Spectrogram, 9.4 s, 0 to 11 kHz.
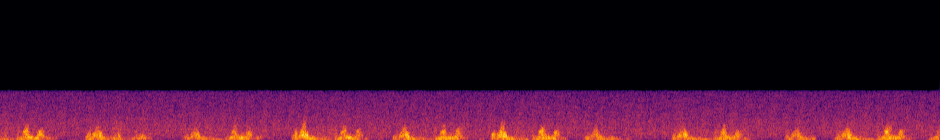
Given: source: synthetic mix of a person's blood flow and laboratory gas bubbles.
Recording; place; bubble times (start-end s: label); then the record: Doppler ultrasound of blood flow; precordium
1.12-1.25 s: bubbles
8.88-8.93 s: bubbles
9.38-9.40 s: bubbles
From the record:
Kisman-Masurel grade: 122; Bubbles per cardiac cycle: 1 to 2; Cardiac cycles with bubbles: 10 to 50%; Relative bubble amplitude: moderate (0.250 to 0.450); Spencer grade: 2 (many but less than half of the cardiac periods contain bubble signals, singularly or in groups); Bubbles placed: anywhere in the cardiac cycle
